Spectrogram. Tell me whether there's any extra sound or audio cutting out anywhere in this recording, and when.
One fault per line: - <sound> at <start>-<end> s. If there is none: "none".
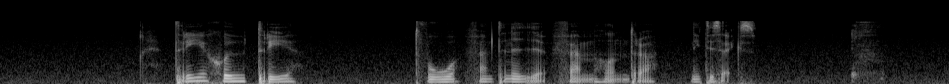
- cough at 8.5-8.9 s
